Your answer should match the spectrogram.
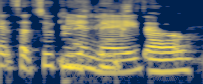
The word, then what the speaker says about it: Satsuki: But Satsuki, I believe is how you say it. Satsuki I and think May.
